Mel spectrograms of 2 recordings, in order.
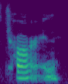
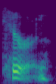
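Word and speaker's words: Charon: mispronounce his name as charin it's actually um and it's spelled c h a r o n but it's actually pronounced Karen feel bad for the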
